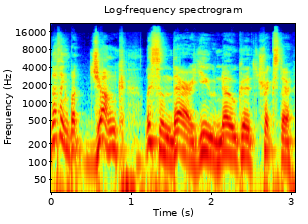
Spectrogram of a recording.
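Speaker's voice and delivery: mock angry, indignant tone. Retelling a cartoon scene where a character is offended: imitating an indignant telling-off. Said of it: "as she's trying to tell him off".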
